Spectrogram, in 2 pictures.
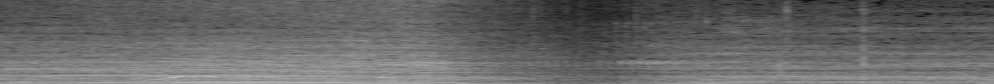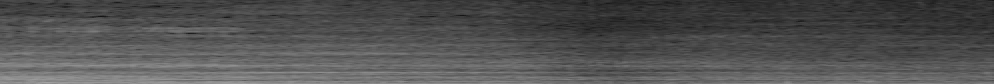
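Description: Small motor scooter engine running as the scooter rides off with a rider and passenger. The engine note drops out briefly about two and a half seconds in, picks up again, and grows fainter as it moves away.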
